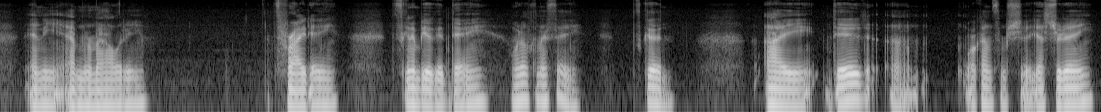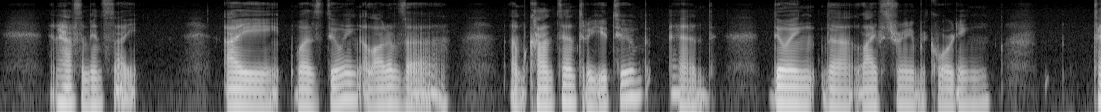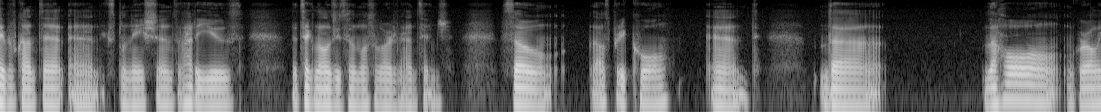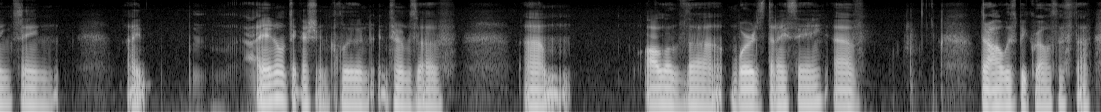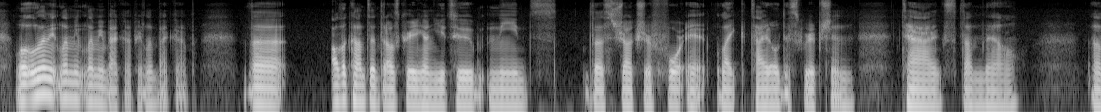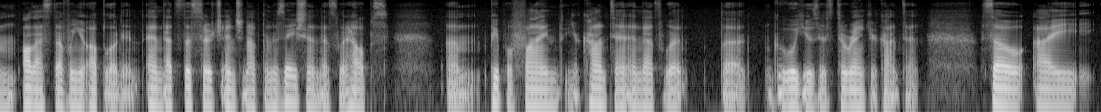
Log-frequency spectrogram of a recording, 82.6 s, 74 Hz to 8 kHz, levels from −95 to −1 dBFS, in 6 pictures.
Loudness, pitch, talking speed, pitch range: -24 LUFS, 100 Hz, 120 wpm, 95-105 Hz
